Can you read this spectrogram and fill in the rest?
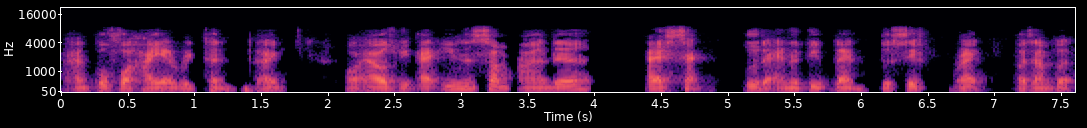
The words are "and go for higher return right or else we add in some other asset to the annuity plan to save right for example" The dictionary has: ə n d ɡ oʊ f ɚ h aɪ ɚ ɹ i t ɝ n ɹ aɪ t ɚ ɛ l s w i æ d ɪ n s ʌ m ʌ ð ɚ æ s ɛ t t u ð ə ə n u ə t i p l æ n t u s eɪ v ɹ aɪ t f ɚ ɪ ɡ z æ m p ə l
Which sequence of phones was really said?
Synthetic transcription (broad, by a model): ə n ɡ oʊ f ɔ h aɪ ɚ ɹ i t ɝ n ɹ aɪ t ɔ ɛ l s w i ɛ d ɪ n s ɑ m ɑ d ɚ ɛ s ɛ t t u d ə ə n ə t i p l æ n t u s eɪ f ɹ aɪ t f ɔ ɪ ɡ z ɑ m p ə l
